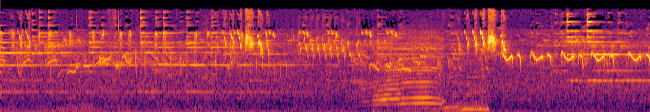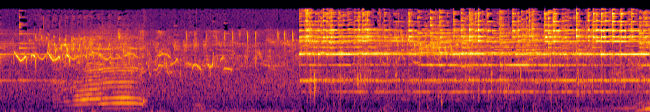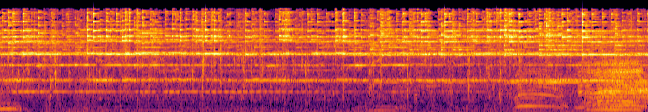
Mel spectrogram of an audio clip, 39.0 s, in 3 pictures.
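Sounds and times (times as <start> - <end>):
cowbells ringing: 0.0 - 9.8, 11.0 - 14.6, 18.9 - 38.9
cows mooing: 7.2 - 9.8, 14.3 - 16.0, 25.2 - 26.6, 36.2 - 38.9.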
